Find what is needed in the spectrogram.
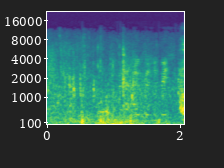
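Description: Wind buffeting the microphone over open sea, a dense low rumble with faint voices under it.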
